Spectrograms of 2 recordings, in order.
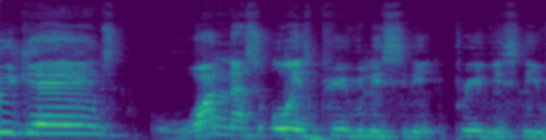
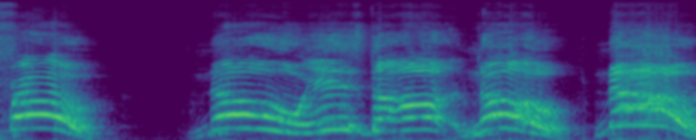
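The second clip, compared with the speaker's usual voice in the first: shouted no; 8 semitones higher, 8 dB louder, much slower than usual. Real, not acted. Shouting back at S1.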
